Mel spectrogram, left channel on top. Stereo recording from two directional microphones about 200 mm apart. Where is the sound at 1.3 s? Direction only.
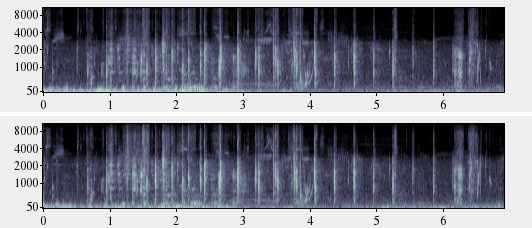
35° right (ahead or behind).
